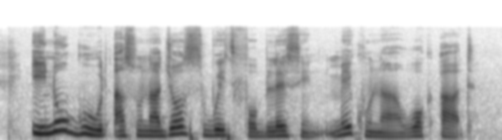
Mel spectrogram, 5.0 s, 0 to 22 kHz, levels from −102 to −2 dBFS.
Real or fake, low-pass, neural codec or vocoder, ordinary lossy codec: real; 9.9 kHz; none; none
